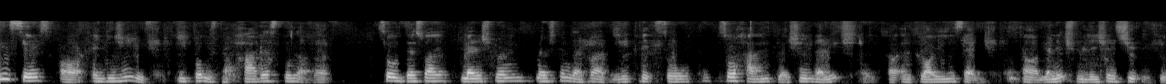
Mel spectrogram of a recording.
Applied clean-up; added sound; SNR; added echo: neural mask model Resemble Enhance denoiser.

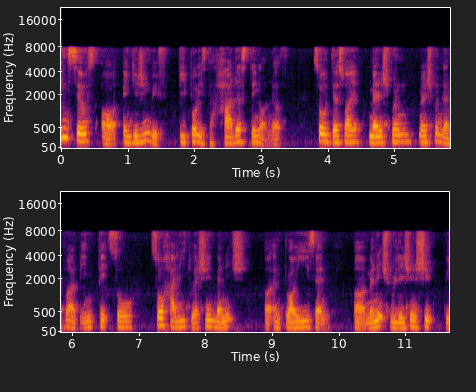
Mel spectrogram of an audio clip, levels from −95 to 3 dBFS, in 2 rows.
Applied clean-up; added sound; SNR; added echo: none; none; none; none.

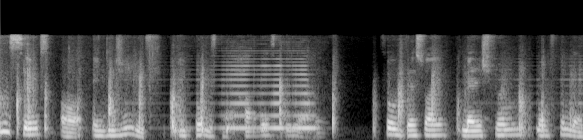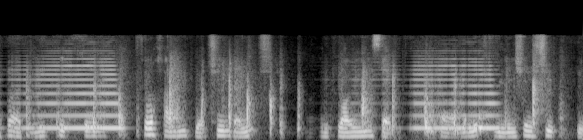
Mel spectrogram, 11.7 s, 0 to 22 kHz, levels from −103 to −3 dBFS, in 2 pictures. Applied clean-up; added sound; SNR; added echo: neural mask model RNNoise.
